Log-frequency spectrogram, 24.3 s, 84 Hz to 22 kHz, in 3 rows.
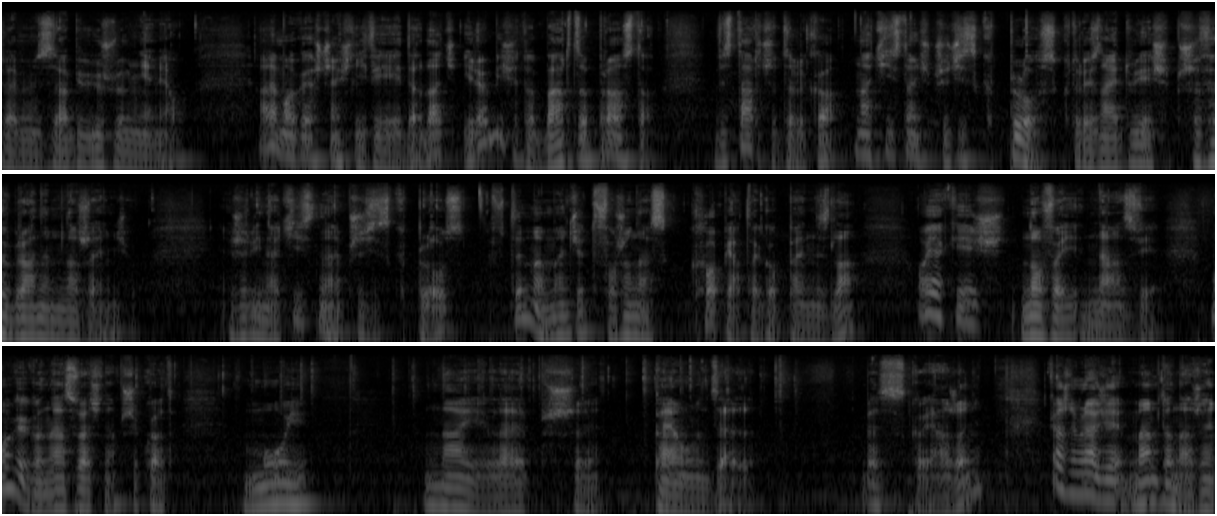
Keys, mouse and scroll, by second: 2.2 middle click, 4.8 ctrl+middle click, 9.7 click, 10.8 click, 15.6 click, 23.1 click.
